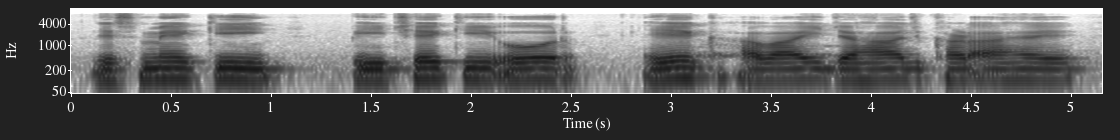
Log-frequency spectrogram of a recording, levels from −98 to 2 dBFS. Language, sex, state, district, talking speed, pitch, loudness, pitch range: Hindi, male, Uttar Pradesh, Lucknow, 115 wpm, 115 Hz, -16 LUFS, 110-115 Hz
